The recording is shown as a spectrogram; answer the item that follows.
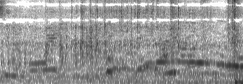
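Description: Young people's voices in a large room, with one drawn-out vocal exclamation that rises and falls in pitch, starting about a second and a half in.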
